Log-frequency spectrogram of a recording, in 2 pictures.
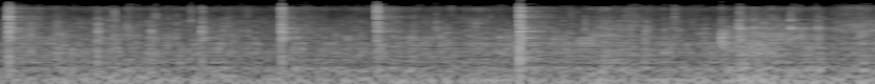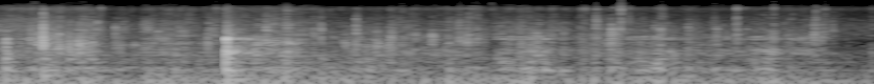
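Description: Wooden spoon scraping ground beef off a plate and stirring it into hot tomato sauce in a stainless steel pot, with sharp clicks of the spoon against the pot, the loudest about five and a half seconds in. The sauce sizzles underneath.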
